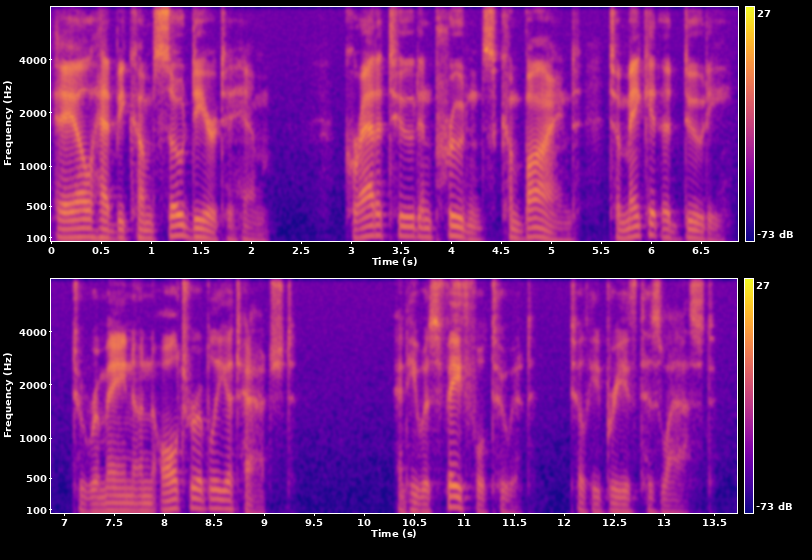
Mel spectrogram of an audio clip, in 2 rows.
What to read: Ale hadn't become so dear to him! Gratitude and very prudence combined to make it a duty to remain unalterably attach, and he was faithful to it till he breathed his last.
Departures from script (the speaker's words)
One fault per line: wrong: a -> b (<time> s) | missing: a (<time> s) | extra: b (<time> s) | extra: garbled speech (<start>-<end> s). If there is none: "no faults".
wrong: hadn't -> had (0.4 s)
missing: very (3.8 s)
wrong: attach -> attached (8.6 s)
